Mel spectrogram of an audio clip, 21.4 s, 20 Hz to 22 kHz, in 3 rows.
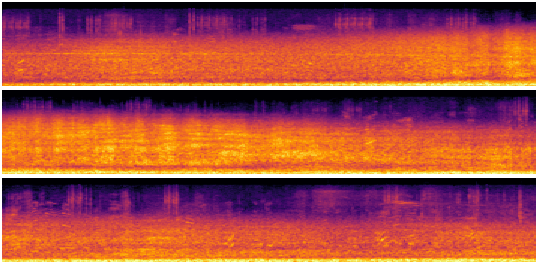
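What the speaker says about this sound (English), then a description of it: "Dreamliner Dash 10 on the way in as well" A Boeing 787-10 Dreamliner arriving at Manchester Airport produces a steady, loud jet engine roar that swells slightly in the middle and continues without a break.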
